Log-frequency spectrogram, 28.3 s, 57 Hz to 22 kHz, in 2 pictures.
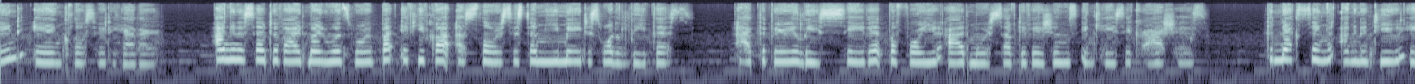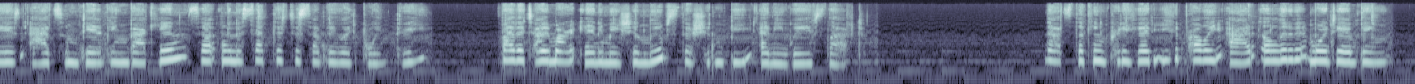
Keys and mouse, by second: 0.3 space, 6.8 Tab, 8.3 Tab, 8.8 Tab, 19.4 space, 19.5 space, 23.6-28.3 middle drag, 23.6 space.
